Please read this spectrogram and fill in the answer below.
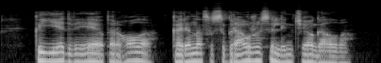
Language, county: Lithuanian, Panevėžys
